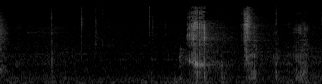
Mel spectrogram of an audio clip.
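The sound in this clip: Someone bites into fresh raw okra with a dip, making a few faint, crisp crunches with chewing between them. The loudest bite comes in the middle, and no one talks.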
